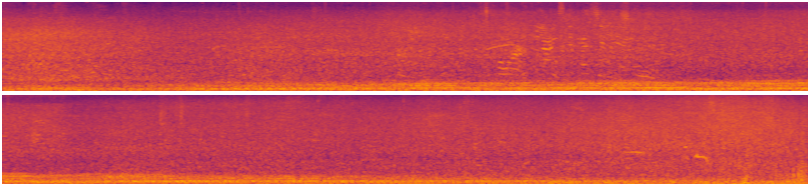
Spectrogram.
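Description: Outdoor ambience: a steady low rumble, with indistinct voices of people walking nearby.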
